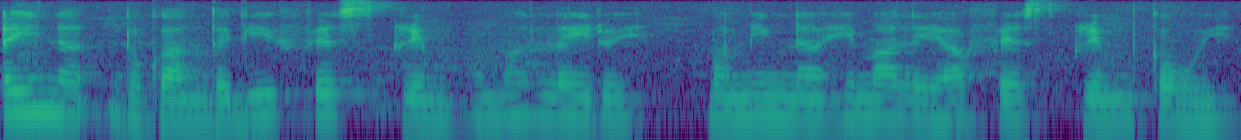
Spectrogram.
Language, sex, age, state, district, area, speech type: Manipuri, female, 30-45, Manipur, Tengnoupal, rural, spontaneous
